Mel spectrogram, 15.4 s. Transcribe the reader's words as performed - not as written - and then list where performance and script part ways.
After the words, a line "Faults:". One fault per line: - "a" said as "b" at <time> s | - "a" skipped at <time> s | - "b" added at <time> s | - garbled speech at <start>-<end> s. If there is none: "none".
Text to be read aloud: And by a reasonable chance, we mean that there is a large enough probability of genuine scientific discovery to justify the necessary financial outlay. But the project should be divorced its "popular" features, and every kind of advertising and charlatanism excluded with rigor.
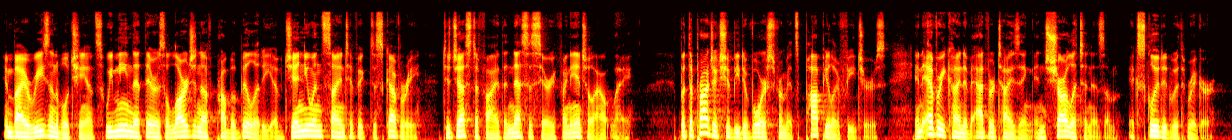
And by a reasonable chance, we mean that there is a large enough probability of genuine scientific discovery to justify the necessary financial outlay. But the project should be divorced from its "popular" features, and every kind of advertising and charlatanism excluded with rigor.
Faults:
- "from" added at 9.7 s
